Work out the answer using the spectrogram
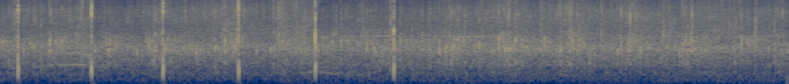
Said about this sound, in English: And I just think it's worth it for us to take a moment and honor them. Could we just honor them and give them a hand clap?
